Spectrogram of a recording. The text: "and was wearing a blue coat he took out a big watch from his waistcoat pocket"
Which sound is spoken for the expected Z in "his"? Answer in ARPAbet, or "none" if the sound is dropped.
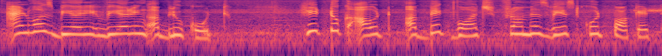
Z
